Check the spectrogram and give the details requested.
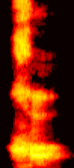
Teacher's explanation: it's like snoring sound just like someone who's snoring during his sleep but the sound comes from the throat not from the nose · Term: throat sound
